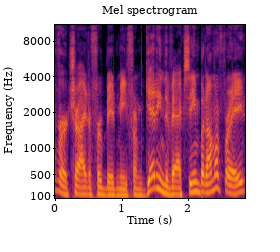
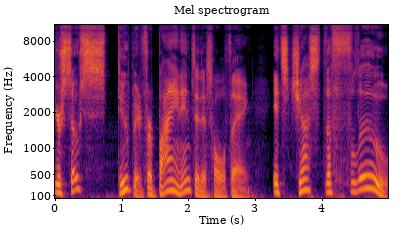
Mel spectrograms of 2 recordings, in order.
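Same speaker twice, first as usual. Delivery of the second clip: condescending know-it-all tone, 'flu' drawn out; 3 dB quieter than usual. Imitating friends who scorn people getting the vaccine: imitating a condescending tone. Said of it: "it's a condescending tone".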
